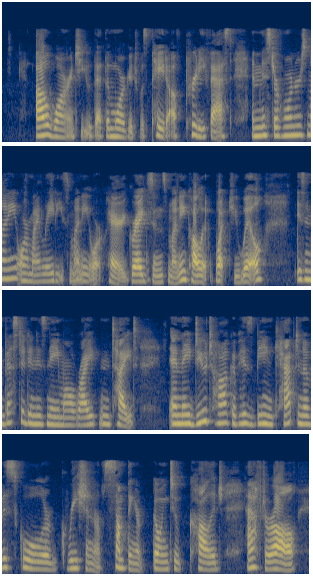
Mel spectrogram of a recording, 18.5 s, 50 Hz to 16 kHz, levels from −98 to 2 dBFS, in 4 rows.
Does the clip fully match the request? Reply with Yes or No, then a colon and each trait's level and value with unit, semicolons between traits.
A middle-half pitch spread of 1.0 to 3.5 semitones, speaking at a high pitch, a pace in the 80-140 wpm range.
No: average, 3.2 semitones; high, 210 Hz; average, 180 wpm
